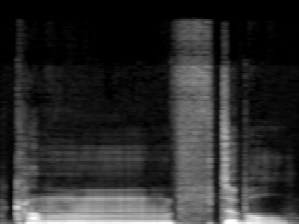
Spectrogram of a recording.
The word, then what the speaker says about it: comfortable: So, it's comfortable. Comf And you can hear that's not an m. It's not a mmm It's a mmm So, it's more like an n, actually.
